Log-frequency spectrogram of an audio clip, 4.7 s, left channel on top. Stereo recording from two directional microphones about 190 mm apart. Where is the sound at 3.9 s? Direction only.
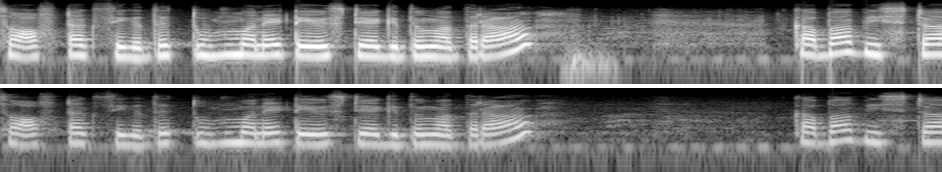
30° left (ahead or behind).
